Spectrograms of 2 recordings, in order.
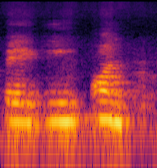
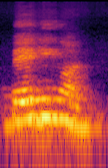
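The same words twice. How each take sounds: First: The two words are said separately. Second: The final g runs into the next word. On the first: The speaker calls it wrong. "jangan dibaca begging on" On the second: The speaker calls it right. "tinggal kalian gabungin jadi bacanya begging on"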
